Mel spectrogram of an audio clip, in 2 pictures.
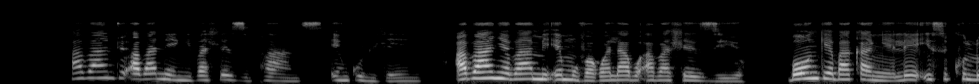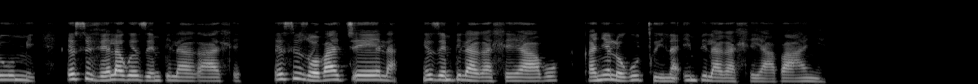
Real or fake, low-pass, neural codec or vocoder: real; 7.2 kHz; none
